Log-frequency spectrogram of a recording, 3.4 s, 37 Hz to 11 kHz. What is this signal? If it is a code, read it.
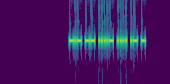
Morse code, heard as a keyed tone, about 46 wpm, 700 Hz. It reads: KM4HAT
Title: USA Call Signs - 6 Characters - Repeated 2x - 45wpm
